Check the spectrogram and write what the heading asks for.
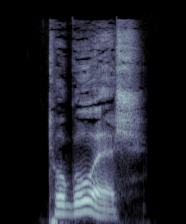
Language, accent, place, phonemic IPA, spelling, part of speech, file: German, Germany, Berlin, /ˈtoːɡoɪʃ/, togoisch, adjective, De-togoisch.ogg
- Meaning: of Togo; Togolese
